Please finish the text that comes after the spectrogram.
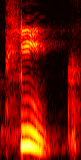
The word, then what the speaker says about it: peak: The peak is yet to come, the peak, not the peak, because the pick, if peak.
